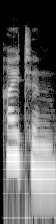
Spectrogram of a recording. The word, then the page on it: heighten: American English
